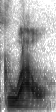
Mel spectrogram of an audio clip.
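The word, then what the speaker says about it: Guo: he tweeted yeah yeah I pronounce the goal but it may be pronounced in in Chinese is guao or something like that right um but but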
